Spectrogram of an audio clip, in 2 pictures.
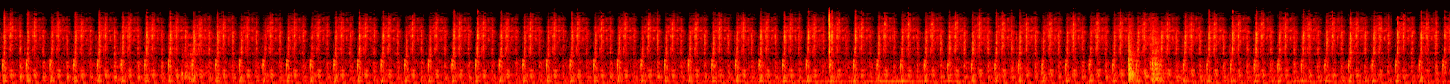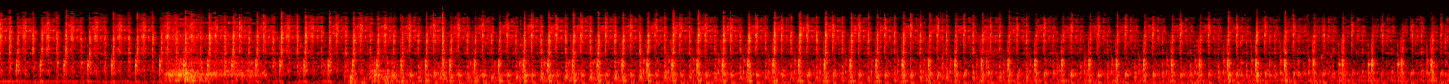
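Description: Homemade Coke-can Stirling engine running, its moving parts making a rapid, even mechanical clatter. Two sharp knocks stand out partway through.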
